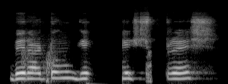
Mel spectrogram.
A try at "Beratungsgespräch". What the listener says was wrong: There are 2 G's, I've not heard both of them. I need to hear both the G's there. Can you pronounce both the G's? Why did you put the S?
